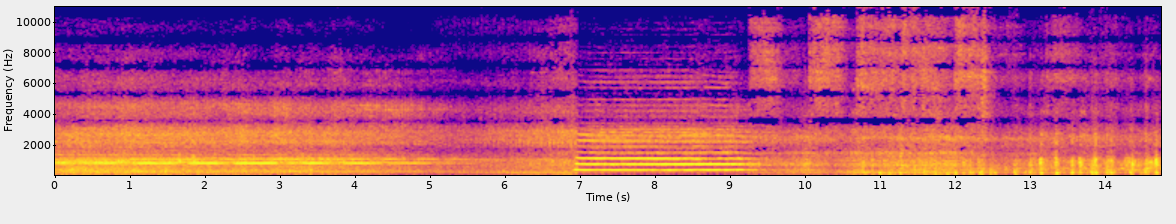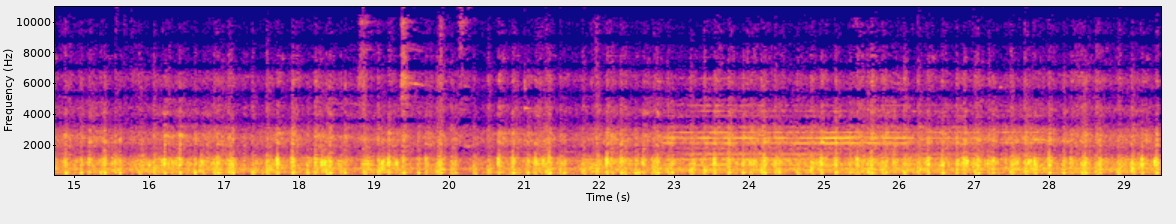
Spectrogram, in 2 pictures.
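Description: An ICF DEMU passing, its steady engine whine fading over the first few seconds. About seven seconds in, a train horn sounds loudly for just over two seconds. From about twelve seconds in, the Narmada Express's passenger coaches run past at speed behind its WAP4 electric locomotive, with dense rhythmic wheel clatter over the rail joints.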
